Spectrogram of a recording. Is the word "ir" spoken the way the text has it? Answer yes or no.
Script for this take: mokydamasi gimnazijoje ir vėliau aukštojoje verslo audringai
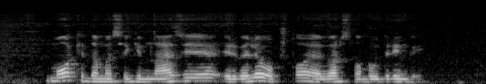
yes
